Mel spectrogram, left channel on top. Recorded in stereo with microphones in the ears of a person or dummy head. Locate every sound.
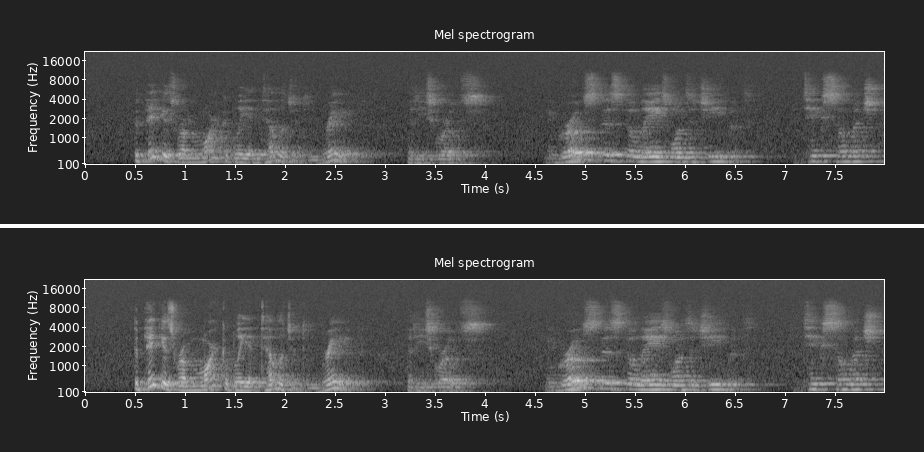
0.5 s a man speaking: 55° right (ahead or behind), 1.4 m; by 7.9 s 15° right (ahead or behind), 5.5 m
